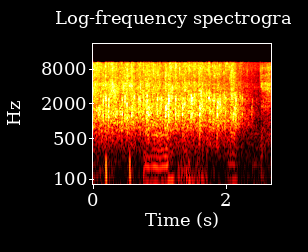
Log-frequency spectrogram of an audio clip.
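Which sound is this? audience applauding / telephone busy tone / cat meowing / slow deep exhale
audience applauding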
